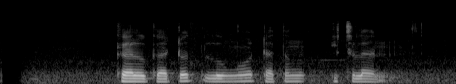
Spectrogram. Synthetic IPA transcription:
ɡ̥a̤lɡ̥a̤ɖ̥ɔ̤t̪̚luŋɔɖ̥a̤t̪əŋi̥t͡ʃlan

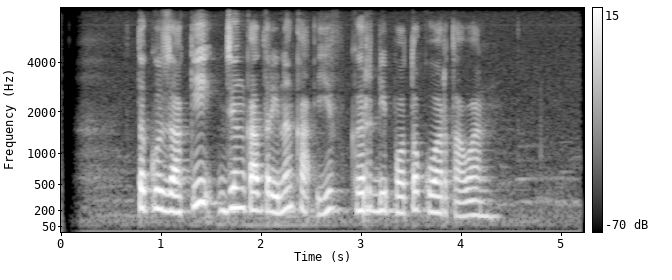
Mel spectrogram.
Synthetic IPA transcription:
t̪əkuzakid͡ʒɨŋkat̪ɾinakaʔɪfkɨrdipɔt̪ɔkuwart̪awan

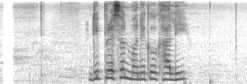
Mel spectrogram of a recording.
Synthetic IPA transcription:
ɖipresʌnbʱʌnekokʰali

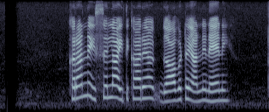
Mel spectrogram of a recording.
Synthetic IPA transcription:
kəɾanːəisːelːaːit̪ikaːɾejaɡaːʋəʈəjanːenɛːne

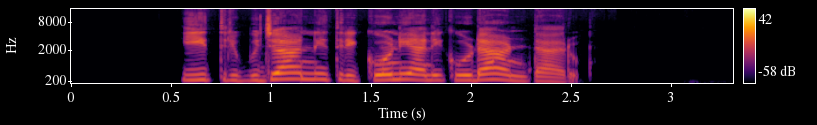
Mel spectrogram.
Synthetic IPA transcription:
iːt̪ɾibud͡ʒaːnːit̪ɾiko̞ːɳiɐnikuːɽaːɐɳʈaːɾu

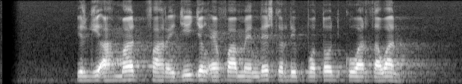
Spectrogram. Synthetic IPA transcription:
ʔirɡiahmad̚fahɾɛd͡ʒid͡ʒɨŋɛfamɛndɛskɨrdipɔt̪ɔkuwart̪awan

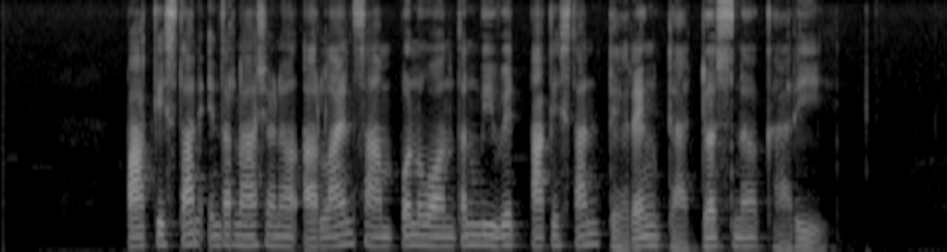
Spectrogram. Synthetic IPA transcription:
pakist̪anint̪ərnasionalɛrlaɪnsampʊnwɔnt̪ənwiwɪt̪̚pakist̪anɖ̥e̤ɾɛŋɖ̥ä̤ɖ̥ɔ̤snəɡ̥a̤ɾi

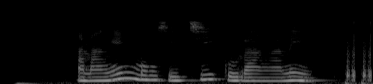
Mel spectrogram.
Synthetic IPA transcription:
ʔanaŋɪŋmʊŋsid̥ʒ̥i̤ɡ̥uɾaŋane

